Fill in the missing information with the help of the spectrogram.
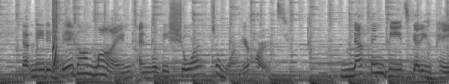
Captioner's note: none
